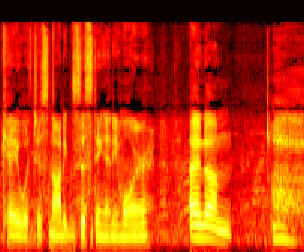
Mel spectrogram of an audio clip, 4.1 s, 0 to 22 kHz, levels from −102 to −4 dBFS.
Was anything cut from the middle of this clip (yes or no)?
yes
